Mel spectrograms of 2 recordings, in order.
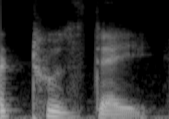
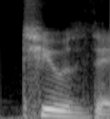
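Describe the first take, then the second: First: American টিউসডে as TOOS-day; no Y glide in টিউসডে; American pronunciation. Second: British টিউসডে as TYOOS-day; Y glide in টিউসডে; British pronunciation. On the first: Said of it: "আমেরিকানরা বলে". (টিউসডে-তে উ, American) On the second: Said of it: "ব্রিটিশরা বলে". (টিউসডে-তে ইউ, British) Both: Shown as a demonstration.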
